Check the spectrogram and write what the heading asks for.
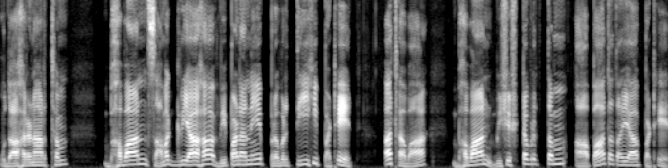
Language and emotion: Sanskrit, neutral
